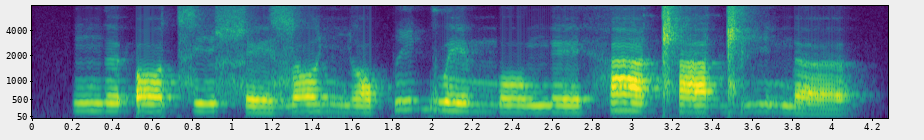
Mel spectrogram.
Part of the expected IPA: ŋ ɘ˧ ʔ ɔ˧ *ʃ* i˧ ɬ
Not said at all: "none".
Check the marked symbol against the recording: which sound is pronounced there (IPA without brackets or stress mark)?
t͡s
